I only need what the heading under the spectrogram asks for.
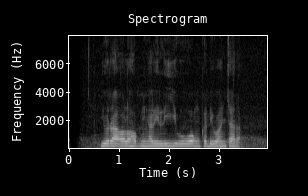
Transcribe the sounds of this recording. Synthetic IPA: juɾaɔlɔɦɔk̚niŋalilijuuwɔŋkərdiwaɲt͡ʃaɾa

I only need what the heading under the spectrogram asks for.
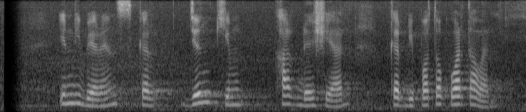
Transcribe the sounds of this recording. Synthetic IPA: ʔindibɛɾɛnskɨrd͡ʒɨŋkʰim | kʰardaʃian | kɨrdipɔt̪ɔkuwart̪awan

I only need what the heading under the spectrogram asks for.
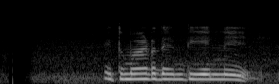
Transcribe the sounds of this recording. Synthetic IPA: et̪umaːʈɐd̪ent̪ijenːe

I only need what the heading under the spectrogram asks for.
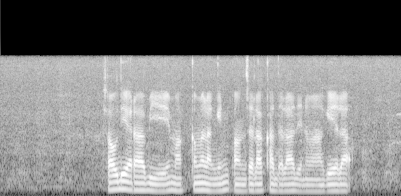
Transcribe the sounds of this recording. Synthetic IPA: saud̪iaɾaːbijemakːaməlaŋɡinpansəlakhad̪əlaːd̪enəʋaːɡejəla̰

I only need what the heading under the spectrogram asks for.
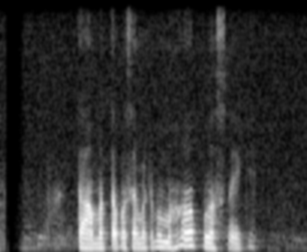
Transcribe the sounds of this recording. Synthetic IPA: t̪aːmat̪ːapəsɛməʈəməmɐɦaːpuɾasnə̰jeke

